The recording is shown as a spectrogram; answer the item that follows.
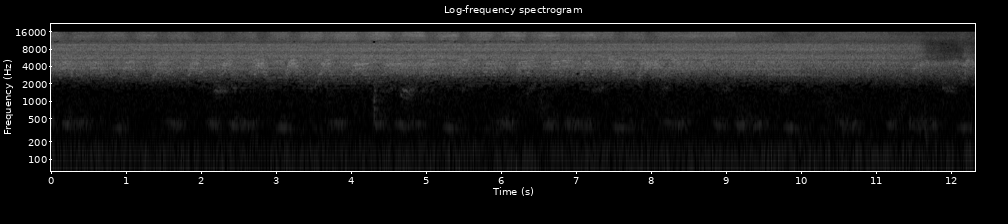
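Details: A chorus of cicadas fills a garden in Seoul, Korea, in summer with an unbroken high buzzing. Soft low repeated notes tick along beneath, and the drone fades slightly at the very end.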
